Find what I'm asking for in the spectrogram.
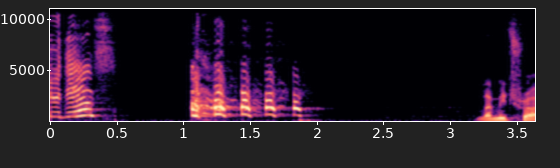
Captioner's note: laughs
